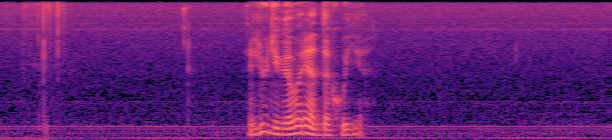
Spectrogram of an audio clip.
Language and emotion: Russian, neutral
